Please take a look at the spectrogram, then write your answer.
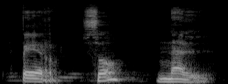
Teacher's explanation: La mayor fuerza de voz de la sílaba tónica es en la última sílaba, ¿verdad? Ahora, las dos sílabas anteriores, son sílabas átonas.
